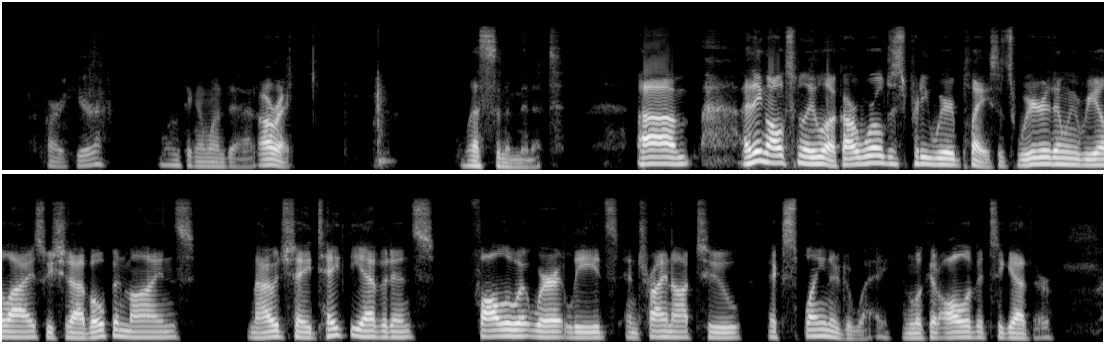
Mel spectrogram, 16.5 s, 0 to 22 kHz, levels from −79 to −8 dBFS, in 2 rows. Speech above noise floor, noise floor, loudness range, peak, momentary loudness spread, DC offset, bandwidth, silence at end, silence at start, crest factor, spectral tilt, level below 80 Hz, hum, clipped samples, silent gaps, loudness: 40 dB; -60 dBFS; 10 LU; -4 dBFS; 19 LU; under 0.1%; 12 kHz; 0.4 s; 0.35 s; 18 dB; -6 dB/octave; -58 dBFS; none; under 0.1%; 3.10-3.17 s; -20 LUFS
